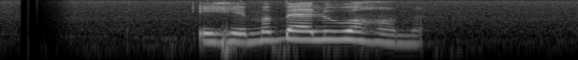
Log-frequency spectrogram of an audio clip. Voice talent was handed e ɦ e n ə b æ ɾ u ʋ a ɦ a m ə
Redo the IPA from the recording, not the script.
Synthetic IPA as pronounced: e ɦ e m ə b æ l u ʋ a ɦ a m ə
